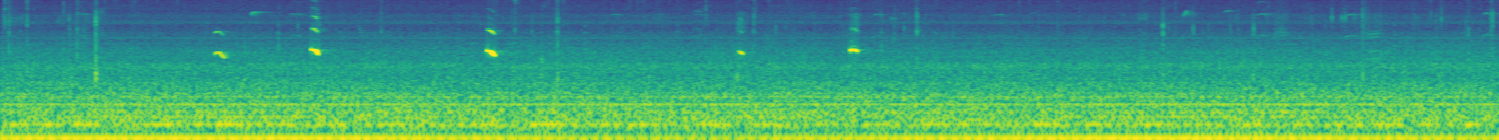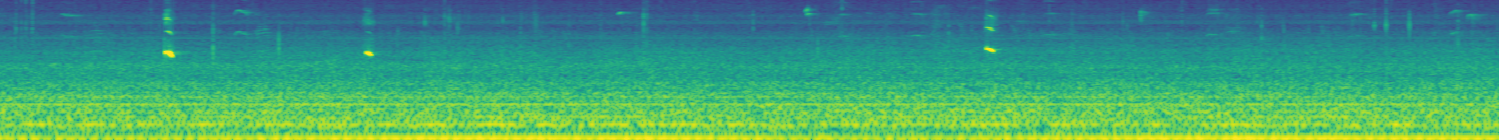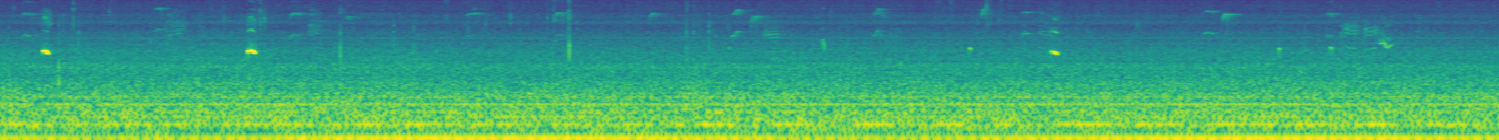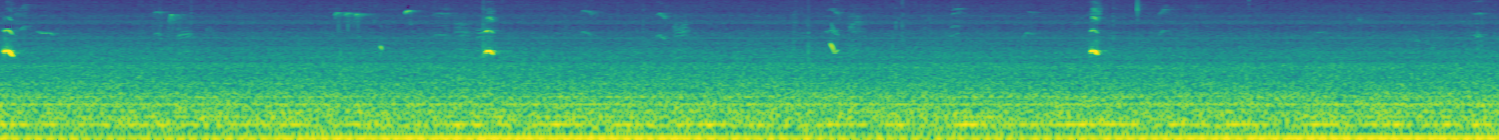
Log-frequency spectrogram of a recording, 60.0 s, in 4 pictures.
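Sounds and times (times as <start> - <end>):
low steady hum: 0.0 - 59.9
bird chirps: 2.1 - 3.3, 4.8 - 5.1, 8.4 - 8.9, 23.0 - 25.7, 29.4 - 30.6, 39.6 - 40.7, 42.0 - 44.0, 45.0 - 45.6, 46.5 - 47.0, 48.3 - 50.0, 50.8 - 51.9, 53.2 - 53.6, 54.4 - 56.8.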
